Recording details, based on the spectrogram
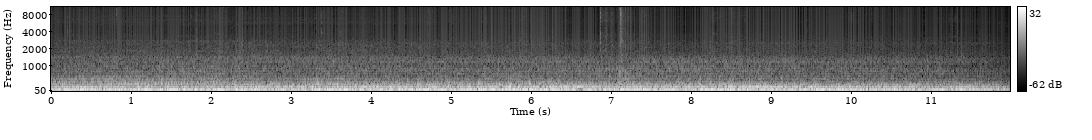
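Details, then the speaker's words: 2020 Jeep Gladiator Rubicon (JT) cruising after door mirror covers were tightened with electrical tape: steady low road rumble, only a couple of faint ticks, no buzzing or rattling from the mirror; normal road noise, rattle fixed. "All right, well, just got back from a test drive and woohoo, no noise."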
